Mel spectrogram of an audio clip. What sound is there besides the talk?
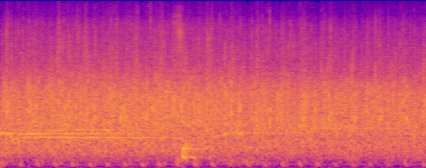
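audience applause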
